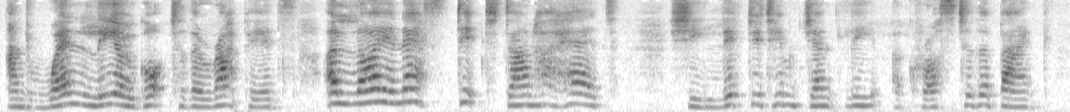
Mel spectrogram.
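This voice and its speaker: A woman reading picture books to children as an expressive storyteller. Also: on the high side, slow pace, far from the mic, rough recording.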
